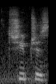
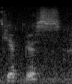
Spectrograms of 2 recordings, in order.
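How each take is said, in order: First: The name begins with an 'sh' sound. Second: The name begins with an 'sk' sound. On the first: The speaker calls it wrong. "I'm saying it wrong" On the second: The speaker calls it right. "it's Skipjes"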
